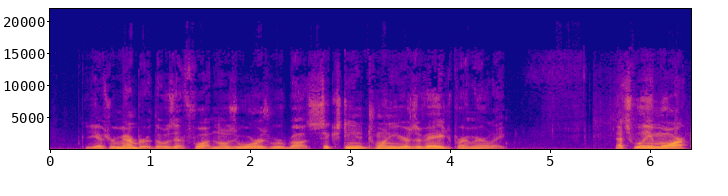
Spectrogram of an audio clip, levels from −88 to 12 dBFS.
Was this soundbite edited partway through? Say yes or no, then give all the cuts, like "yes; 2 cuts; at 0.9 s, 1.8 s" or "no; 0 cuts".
yes; 1 cut; at 5.4 s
